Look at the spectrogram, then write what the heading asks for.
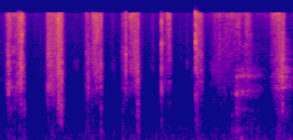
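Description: Tarot cards are shuffled by hand in quick riffling bursts, roughly eight short papery rustles in an uneven rhythm, close and fairly quiet, with no talking.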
